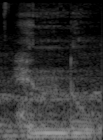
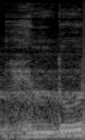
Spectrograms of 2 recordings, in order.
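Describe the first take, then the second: Both takes have the same delivery.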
